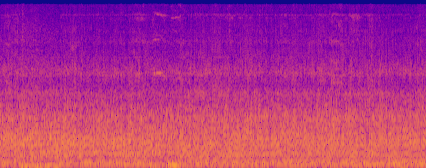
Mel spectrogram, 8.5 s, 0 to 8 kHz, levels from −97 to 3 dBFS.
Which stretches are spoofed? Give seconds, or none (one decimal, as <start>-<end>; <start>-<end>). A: 0.0-0.4; 1.2-3.0; 3.6-8.5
